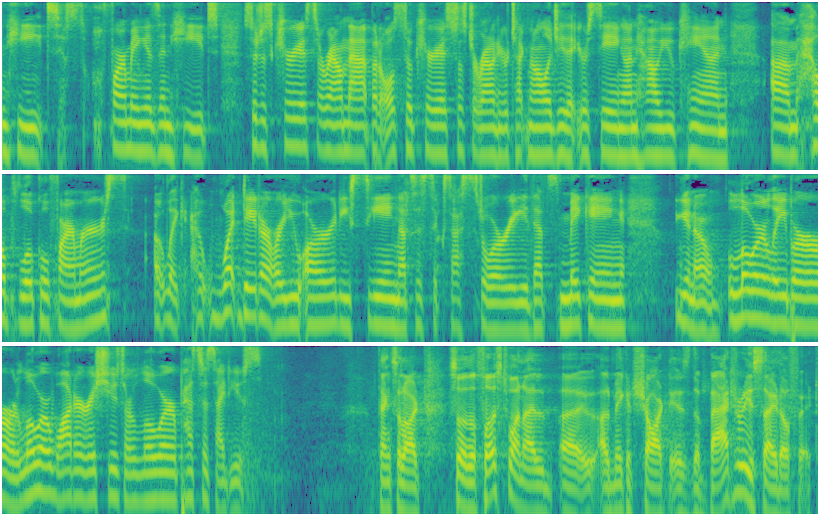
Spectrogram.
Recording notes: I co-hosted the Code Conference this week where I had the opportunity to hangout onstage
